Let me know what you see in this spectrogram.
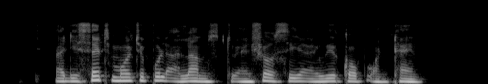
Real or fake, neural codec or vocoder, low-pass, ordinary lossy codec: fake; codec, 16 kHz, 8 kbps, FunCodec, trained on LibriTTS, 25 frames a second; 7.2 kHz; none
